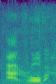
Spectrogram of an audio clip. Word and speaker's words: arroba: We say aroba.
